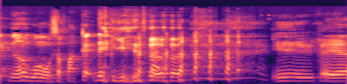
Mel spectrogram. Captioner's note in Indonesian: tertawa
